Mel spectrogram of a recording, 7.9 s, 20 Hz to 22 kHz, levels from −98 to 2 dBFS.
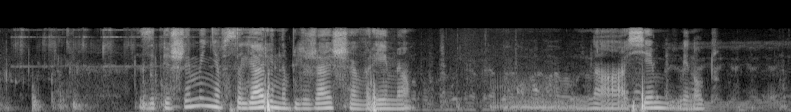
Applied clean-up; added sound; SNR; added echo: none; Bell + Boat, Water vehicle; 15 dB; none.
